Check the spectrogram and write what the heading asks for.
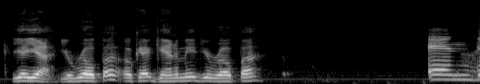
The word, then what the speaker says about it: Europa: do you say it it's like Europe yeah it sounds like Europe yeah yeah Europa okay ganam made Europa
